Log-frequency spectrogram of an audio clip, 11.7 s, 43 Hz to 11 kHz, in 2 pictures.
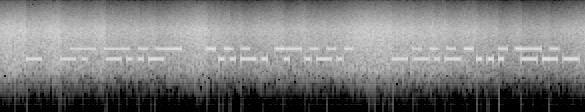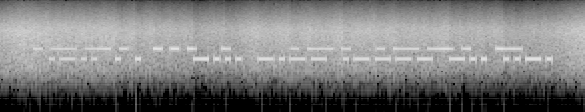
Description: Morse code, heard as two keyed tones, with radio static. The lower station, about 22 wpm, 600 Hz: TNX FER QSO LEE BY1DF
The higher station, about 14 wpm, 980 Hz: QSB HR PSE RPT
